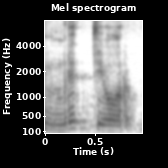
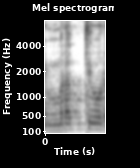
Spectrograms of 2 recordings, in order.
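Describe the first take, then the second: First: मृत्योर as mrit-yor; clear ri. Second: मृत्योर as mrat-yor. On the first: Teacher correcting the mistake, clear ri. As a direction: give मृत्योर a clear mri. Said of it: "रिकार का ध्यान रखेंगे अच्छे से". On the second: Teacher repeating the mistake, ra for ri. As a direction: put an a after mr in मृत्योर. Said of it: "ऐसा नहीं". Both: Shown as a demonstration.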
